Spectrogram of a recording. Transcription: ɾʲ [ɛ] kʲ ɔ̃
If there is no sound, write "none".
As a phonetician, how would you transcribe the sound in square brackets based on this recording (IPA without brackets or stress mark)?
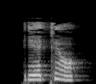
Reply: ɛ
